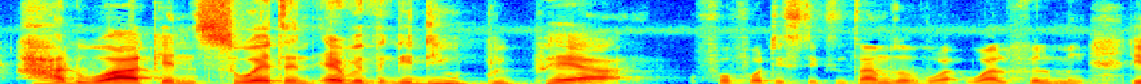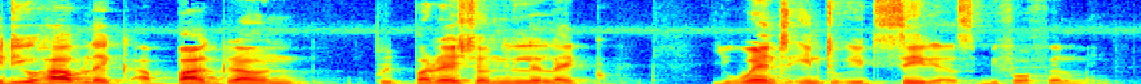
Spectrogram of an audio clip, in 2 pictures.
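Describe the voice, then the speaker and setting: A Kenyan man in his forties hosts an interview, encouraging and attentive. He asks questions plainly and fills the gaps with short hums, close to a boom mic in a small room. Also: moderate pace, darkish tone. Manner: encouraging, many back-channel hums. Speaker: podcast host. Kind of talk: interview hosting. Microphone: studio mic on boom arm.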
